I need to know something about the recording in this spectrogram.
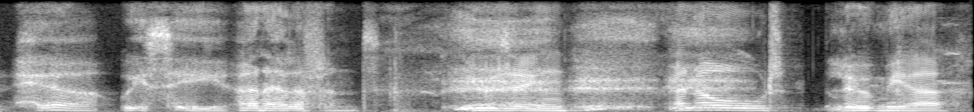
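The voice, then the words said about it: Nature documentary narrator voice. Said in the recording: “my Rafe Attenborough impression”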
